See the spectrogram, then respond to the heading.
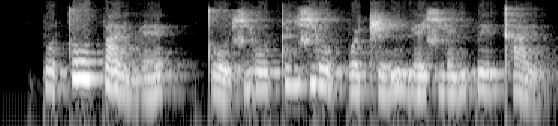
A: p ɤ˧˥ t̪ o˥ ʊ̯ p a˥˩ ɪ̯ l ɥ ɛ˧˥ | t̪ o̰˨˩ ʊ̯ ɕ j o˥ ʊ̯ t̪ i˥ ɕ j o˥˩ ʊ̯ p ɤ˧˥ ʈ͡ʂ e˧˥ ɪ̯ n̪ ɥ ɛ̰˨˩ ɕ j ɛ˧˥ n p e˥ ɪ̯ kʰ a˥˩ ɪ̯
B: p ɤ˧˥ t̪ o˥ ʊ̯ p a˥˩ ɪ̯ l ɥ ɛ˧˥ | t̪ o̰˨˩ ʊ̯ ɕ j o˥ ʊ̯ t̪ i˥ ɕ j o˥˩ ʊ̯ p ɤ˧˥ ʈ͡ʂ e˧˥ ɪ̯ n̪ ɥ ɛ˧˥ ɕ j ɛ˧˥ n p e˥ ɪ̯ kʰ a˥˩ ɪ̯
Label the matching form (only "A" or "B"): B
